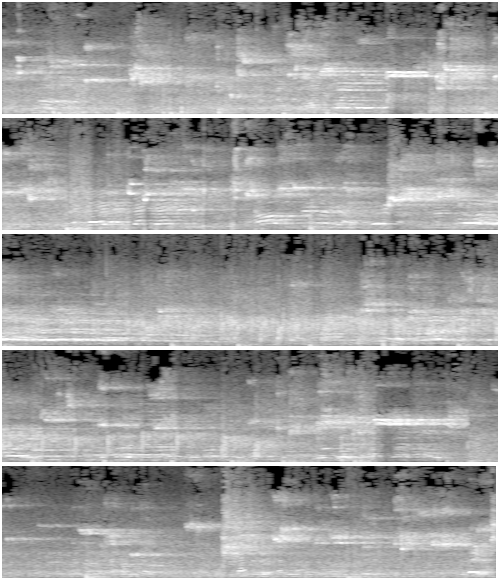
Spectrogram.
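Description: A basketball bouncing repeatedly during play, with indistinct voices calling out, echoing in a large sports hall.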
